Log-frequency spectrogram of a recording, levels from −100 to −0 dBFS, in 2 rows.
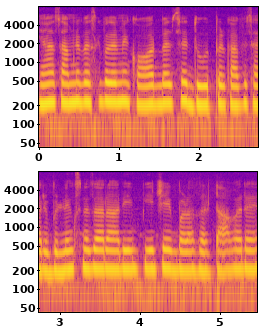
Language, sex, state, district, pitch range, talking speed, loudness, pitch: Hindi, female, Uttar Pradesh, Hamirpur, 210-225 Hz, 275 wpm, -13 LUFS, 215 Hz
